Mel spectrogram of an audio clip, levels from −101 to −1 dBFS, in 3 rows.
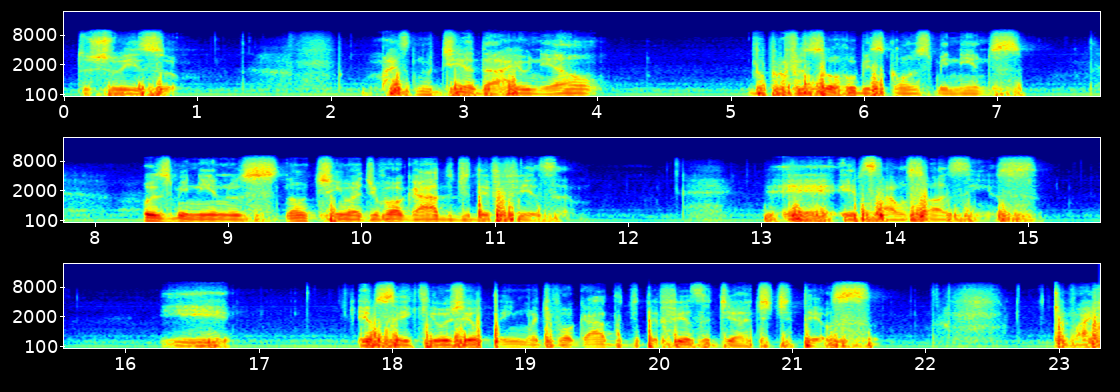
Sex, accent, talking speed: male, Brazilian, 100 wpm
